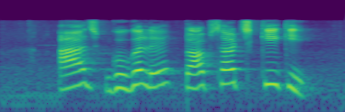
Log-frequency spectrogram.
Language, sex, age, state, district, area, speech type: Bengali, female, 18-30, West Bengal, Purulia, urban, read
